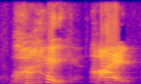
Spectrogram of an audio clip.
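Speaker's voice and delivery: high mock-Japanese chorus; Japanese pilots' cry. Pilots answering their admiral, high mock-Japanese cry. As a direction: chime in like obedient recruits. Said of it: "all these guys are going".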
